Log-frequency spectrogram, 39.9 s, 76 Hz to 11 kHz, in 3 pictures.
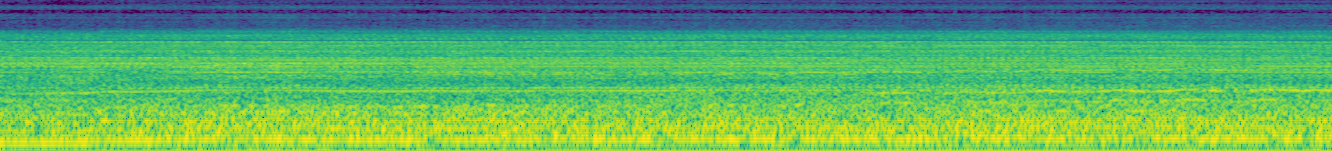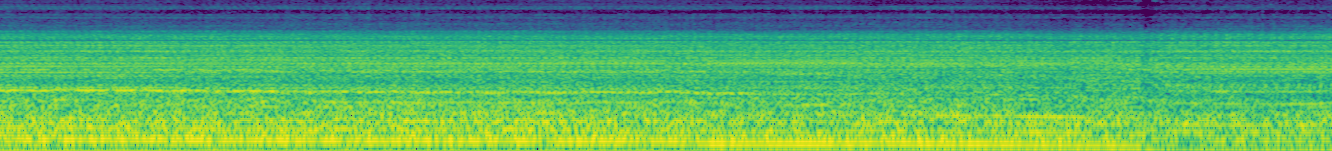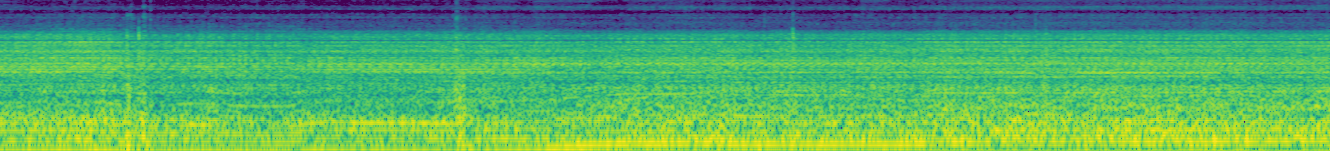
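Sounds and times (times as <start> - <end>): backhoe diesel engine running: 0.0 - 39.9.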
